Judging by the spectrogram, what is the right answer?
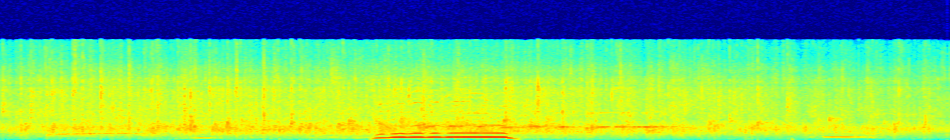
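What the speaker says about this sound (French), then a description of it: "Merci à tous pour les applaudissements." Steady applause from the audience at a Le Wagon coding bootcamp demo day in Paris, a continuous wash of clapping that runs throughout while tones and a brief louder tonal sound rise over it.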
